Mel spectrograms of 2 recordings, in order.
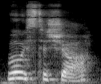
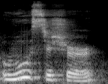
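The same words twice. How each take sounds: First: It is said in a British accent. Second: It is said in an American accent. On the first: "in a British accent" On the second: "Or in an American one"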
